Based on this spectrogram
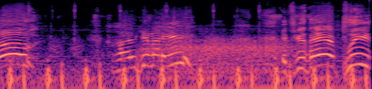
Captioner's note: speaking spanish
